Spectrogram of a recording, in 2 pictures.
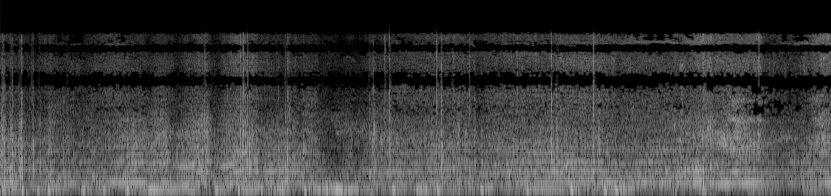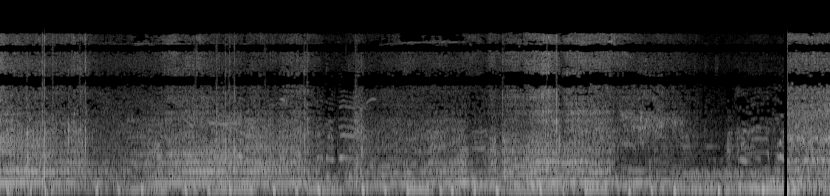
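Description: Car tyres squeal on asphalt in a burnout.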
